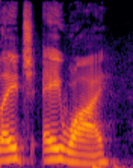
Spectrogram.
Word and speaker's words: Hayter: It's spelled H-A-Y-T-E-R. And so just the A is silent.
